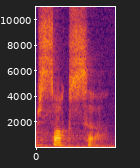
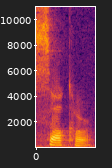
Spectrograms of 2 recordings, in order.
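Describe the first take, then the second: First: The middle consonants are a K then S sound. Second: The middle consonant is a single K sound. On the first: The speaker calls it wrong. "it's not soxa" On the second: The speaker calls it right. "We pronounce both the letter C as a single K sound"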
